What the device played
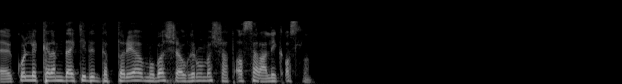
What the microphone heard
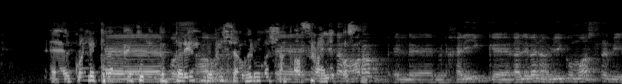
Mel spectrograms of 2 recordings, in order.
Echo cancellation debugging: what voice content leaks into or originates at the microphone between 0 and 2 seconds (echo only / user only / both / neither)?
both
